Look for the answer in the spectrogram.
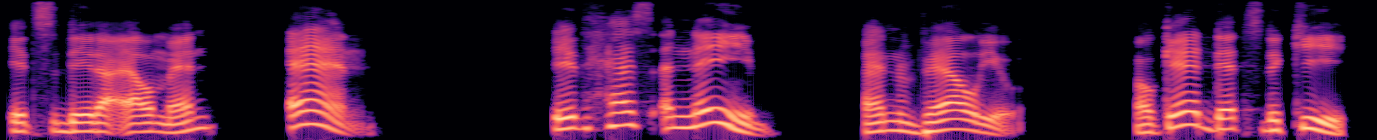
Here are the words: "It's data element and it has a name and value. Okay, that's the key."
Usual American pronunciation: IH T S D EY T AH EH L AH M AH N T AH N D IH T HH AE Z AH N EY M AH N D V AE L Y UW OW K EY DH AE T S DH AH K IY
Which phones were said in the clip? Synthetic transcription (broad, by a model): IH T S D EY T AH EH L AH M AH N T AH N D IH T HH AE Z AH N EY M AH N V AE L Y UW OW K EY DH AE T S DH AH K IY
